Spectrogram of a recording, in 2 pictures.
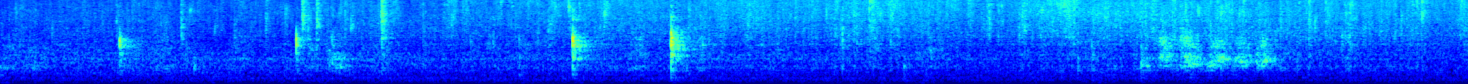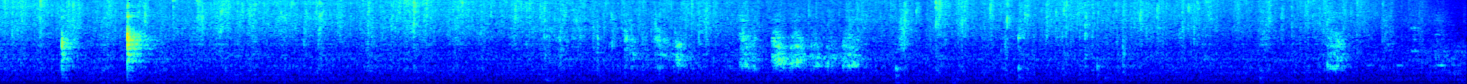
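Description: Beaten egg sizzling in a nonstick wok while it is stirred and scrambled with a spatula. Now and then the spatula taps sharply against the pan, with two longer stretches of scraping.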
